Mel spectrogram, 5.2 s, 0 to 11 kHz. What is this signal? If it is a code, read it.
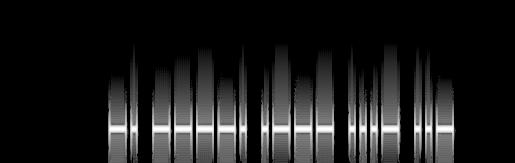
Morse code, heard as a keyed tone, about 22 wpm, 700 Hz. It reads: N9JVU
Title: USA Call Signs - 5 Characters - Repeated 2x - 22wpm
